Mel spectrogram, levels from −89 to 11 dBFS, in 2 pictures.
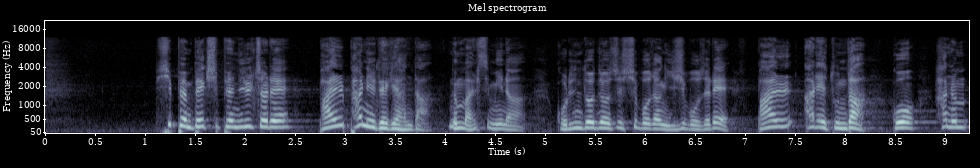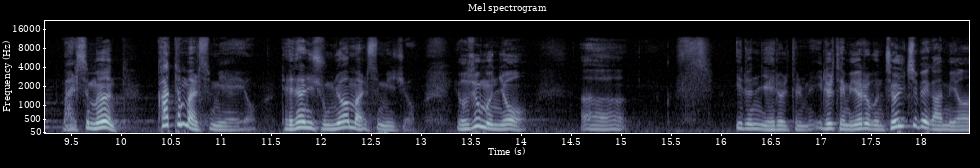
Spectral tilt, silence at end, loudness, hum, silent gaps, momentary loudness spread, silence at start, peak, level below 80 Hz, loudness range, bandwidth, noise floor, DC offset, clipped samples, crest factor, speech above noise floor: -6.5 dB/octave; 0 s; -21 LUFS; none; none; 17 LU; 1.1 s; -2 dBFS; -48 dBFS; 11 LU; 12 kHz; -61 dBFS; under 0.1%; under 0.1%; 20 dB; 40 dB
